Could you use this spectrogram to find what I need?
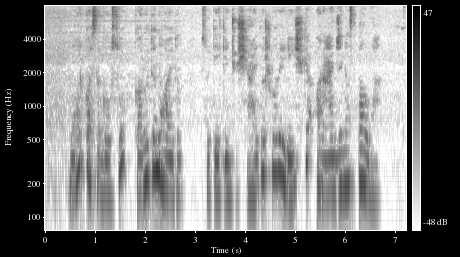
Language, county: Lithuanian, Utena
